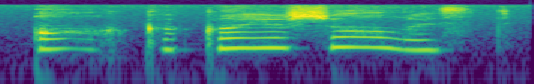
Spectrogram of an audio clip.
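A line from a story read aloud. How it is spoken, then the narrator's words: Sighing. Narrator (Russian): вздохнула Элси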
